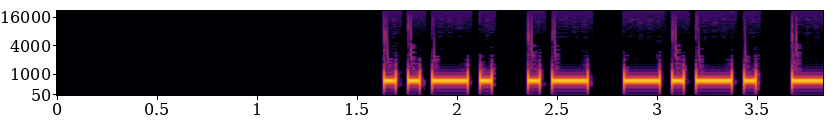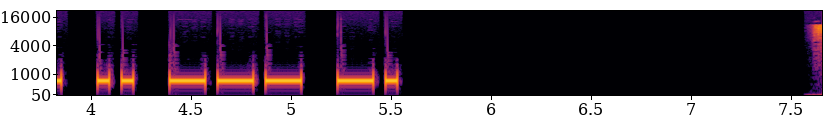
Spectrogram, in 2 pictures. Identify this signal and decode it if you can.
Morse code, heard as a keyed tone, about 20 wpm, 700 Hz. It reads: FACTION
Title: 7 Letter Words - First 3 Letters Given - 20wpm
